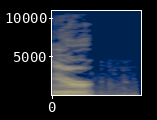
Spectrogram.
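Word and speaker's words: Aire: Comes from a company called Alpine Air. The air is spelled A-I-R-E.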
